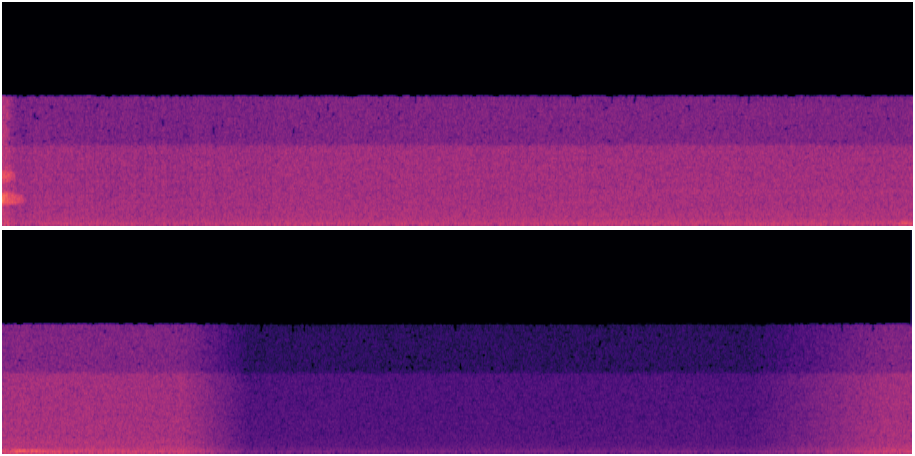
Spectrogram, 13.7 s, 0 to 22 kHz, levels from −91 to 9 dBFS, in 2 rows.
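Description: No technical faults can be heard anywhere in the speech.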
